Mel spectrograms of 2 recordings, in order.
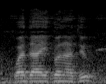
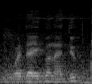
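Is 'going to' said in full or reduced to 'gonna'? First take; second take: Reduced; Reduced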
